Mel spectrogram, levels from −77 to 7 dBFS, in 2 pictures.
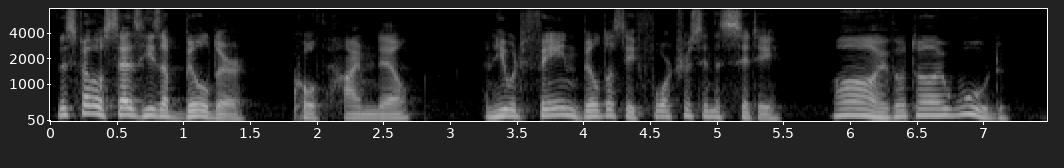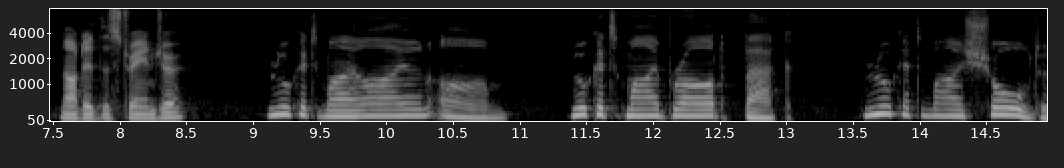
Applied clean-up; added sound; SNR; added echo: none; none; none; none.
